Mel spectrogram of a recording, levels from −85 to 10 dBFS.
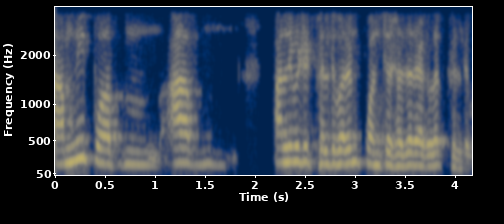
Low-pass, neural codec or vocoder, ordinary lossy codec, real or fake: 3.6 kHz; none; none; real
